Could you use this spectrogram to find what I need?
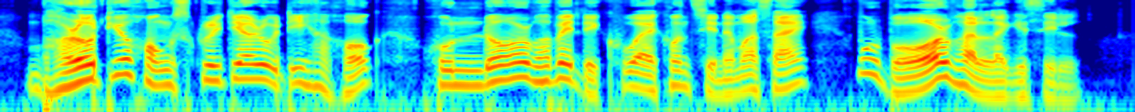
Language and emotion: Assamese, happy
